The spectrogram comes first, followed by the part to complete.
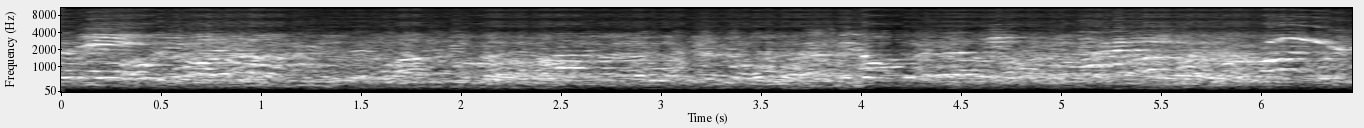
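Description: Crowd of many people talking at once in a packed room: a steady din of overlapping voices.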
